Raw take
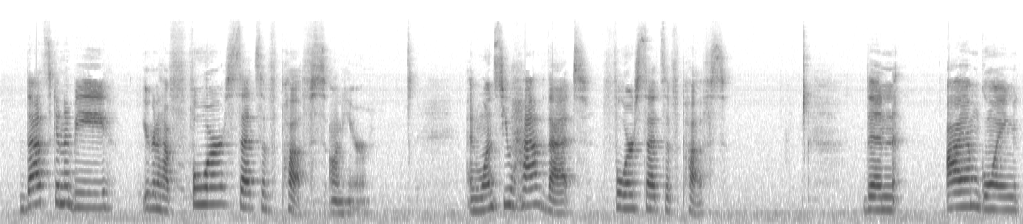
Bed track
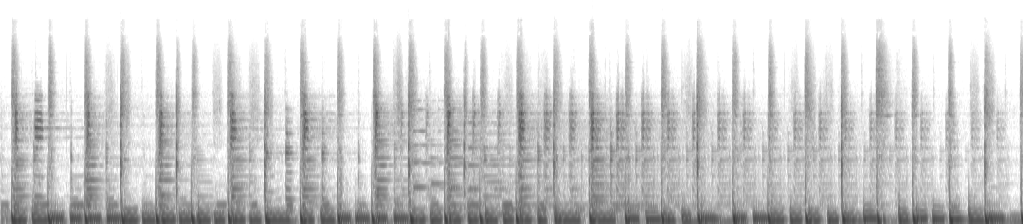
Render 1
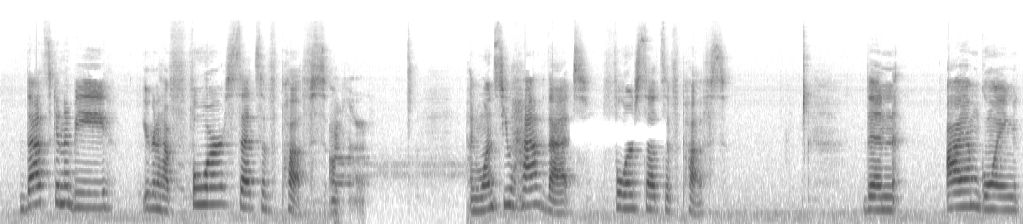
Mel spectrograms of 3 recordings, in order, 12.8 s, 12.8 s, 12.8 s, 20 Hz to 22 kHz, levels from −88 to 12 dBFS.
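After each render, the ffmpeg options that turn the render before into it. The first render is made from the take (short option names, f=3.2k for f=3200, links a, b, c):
-filter_complex "[0:a]asplit=3[a][b][c];[a]afade=t=out:st=4.17:d=0.02[d];[b]aeval=exprs='val(0)*sin(2*PI*980*n/s)':c=same,afade=t=in:st=4.17:d=0.02,afade=t=out:st=5.87:d=0.02[e];[c]afade=t=in:st=5.87:d=0.02[f];[d][e][f]amix=inputs=3:normalize=0,asplit=3[g][h][i];[g]afade=t=out:st=7.1:d=0.02[j];[h]asuperstop=centerf=2200:order=8:qfactor=1.4,afade=t=in:st=7.1:d=0.02,afade=t=out:st=8.32:d=0.02[k];[i]afade=t=in:st=8.32:d=0.02[l];[j][k][l]amix=inputs=3:normalize=0"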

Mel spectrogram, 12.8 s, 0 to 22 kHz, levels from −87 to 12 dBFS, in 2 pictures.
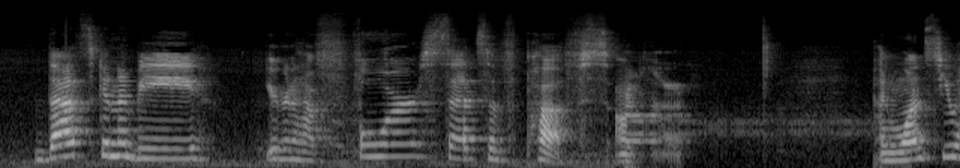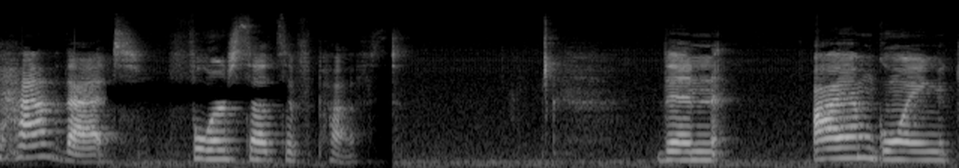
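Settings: -filter_complex "[0:a]asettb=1/sr,asplit=3[a][b][c];[a]atrim=end=1.864[d];[b]atrim=start=1.86:end=3.1,asetpts=PTS-STARTPTS,afade=t=in:d=0.004:c=qsin,afade=t=out:st=1.236:d=0.004:c=qsin,acrossover=split=180|3000[e][f][g];[f]acompressor=threshold=-33dB:ratio=3:attack=3.2:release=140:knee=2.83:detection=peak[h];[e][h][g]amix=inputs=3:normalize=0[i];[c]atrim=start=3.096[j];[d][i]acrossfade=d=0.004:c1=hsin:c2=qsin[k];[k][j]acrossfade=d=0.004:c1=qsin:c2=hsin,asettb=1/sr,asplit=3[l][m][n];[l]atrim=end=6.084[o];[m]atrim=start=6.08:end=7.06,asetpts=PTS-STARTPTS,afade=t=in:d=0.004:c=qsin,afade=t=out:st=0.976:d=0.004:c=qsin,bass=f=250:g=-14,treble=f=4k:g=-6[p];[n]atrim=start=7.056[q];[o][p]acrossfade=d=0.004:c1=hsin:c2=qsin[r];[r][q]acrossfade=d=0.004:c1=qsin:c2=hsin,asplit=2[s][t];[s]atrim=end=9.02,asetpts=PTS-STARTPTS,afade=t=out:st=8.06:d=0.96[u];[t]atrim=start=9.02,asetpts=PTS-STARTPTS,afade=t=in:d=0.004:c=hsin[v];[u][v]concat=n=2:v=0:a=1"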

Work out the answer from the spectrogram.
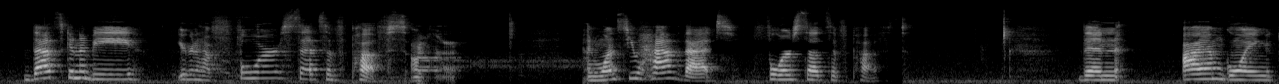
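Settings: -af anull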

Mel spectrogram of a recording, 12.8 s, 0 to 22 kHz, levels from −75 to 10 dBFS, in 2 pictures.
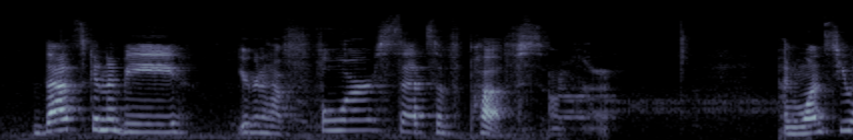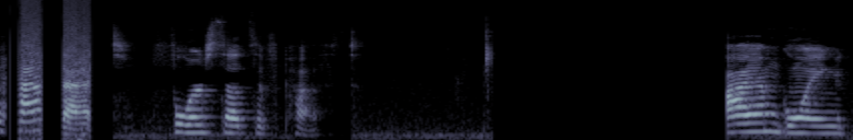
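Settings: -filter_complex "[0:a]asettb=1/sr,asplit=3[a][b][c];[a]atrim=end=3.984[d];[b]atrim=start=3.98:end=4.5,asetpts=PTS-STARTPTS,afade=t=in:d=0.004:c=qsin,afade=t=out:st=0.516:d=0.004:c=qsin,acompressor=threshold=-38dB:ratio=6:attack=3.2:release=140:knee=1:detection=peak[e];[c]atrim=start=4.496[f];[d][e]acrossfade=d=0.004:c1=hsin:c2=qsin[g];[g][f]acrossfade=d=0.004:c1=qsin:c2=hsin,asettb=1/sr,asplit=3[h][i][j];[h]atrim=end=6.434[k];[i]atrim=start=6.43:end=7.24,asetpts=PTS-STARTPTS,afade=t=in:d=0.004:c=qsin,afade=t=out:st=0.806:d=0.004:c=qsin,aeval=exprs='val(0)*gte(abs(val(0)),0.0668)':c=same[l];[j]atrim=start=7.236[m];[k][l]acrossfade=d=0.004:c1=hsin:c2=qsin[n];[n][m]acrossfade=d=0.004:c1=qsin:c2=hsin,asplit=3[o][p][q];[o]atrim=end=10.09,asetpts=PTS-STARTPTS,afade=t=out:st=10.086:d=0.004:c=hsin[r];[p]atrim=start=10.09:end=11.84,asetpts=PTS-STARTPTS,volume=0[s];[q]atrim=start=11.84,asetpts=PTS-STARTPTS,afade=t=in:d=0.004:c=hsin[t];[r][s][t]concat=n=3:v=0:a=1"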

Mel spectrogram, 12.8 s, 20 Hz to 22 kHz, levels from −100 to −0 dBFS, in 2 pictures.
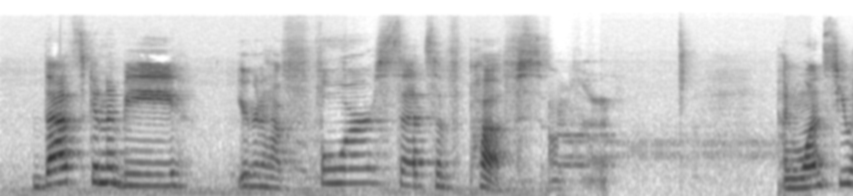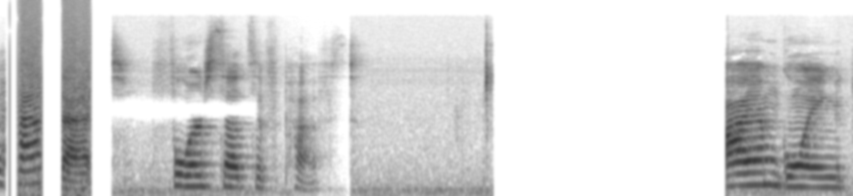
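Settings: -af "equalizer=f=1.1k:t=o:w=2:g=-2.5"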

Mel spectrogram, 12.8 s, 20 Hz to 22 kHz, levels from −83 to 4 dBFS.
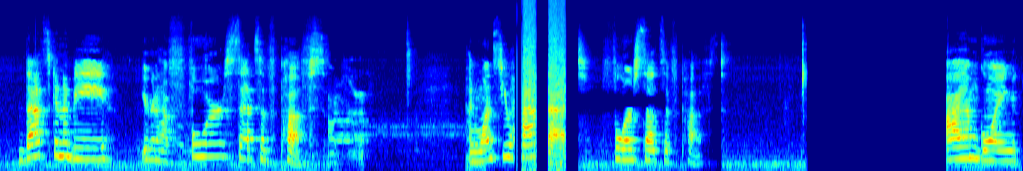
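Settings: -af "aecho=1:1:7.4:0.47"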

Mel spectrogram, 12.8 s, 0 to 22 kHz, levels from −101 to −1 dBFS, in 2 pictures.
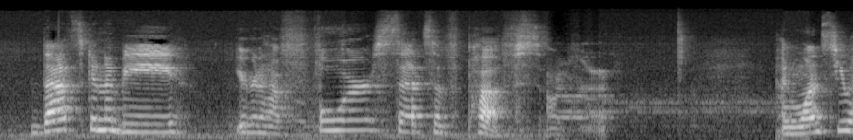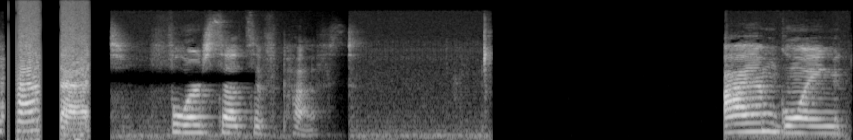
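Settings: -af "volume=4dB"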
